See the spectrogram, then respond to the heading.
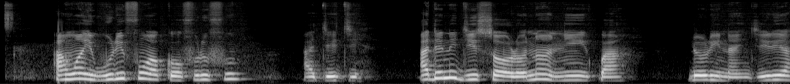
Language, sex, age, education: Yoruba, female, 15-29, tertiary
